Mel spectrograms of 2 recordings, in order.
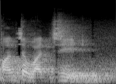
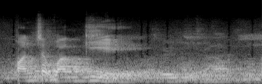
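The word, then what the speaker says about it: Pañcavaggi: Not Panchavajji, Panchavaggi.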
